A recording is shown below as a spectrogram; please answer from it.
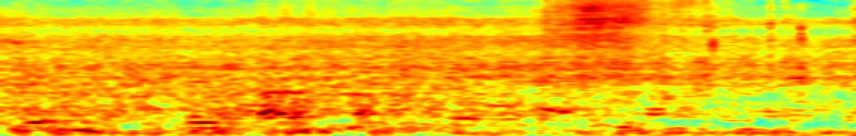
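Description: Freight cars, including a TTS flatbed, roll past on tracks by S Lindon Rd in Flint, a continuous dense rumbling and hissing clatter at close range.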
